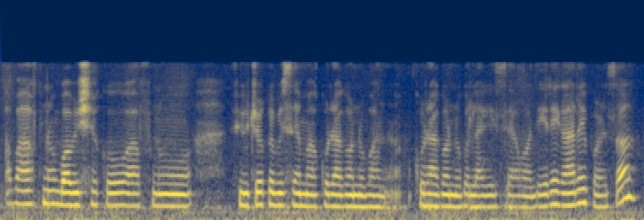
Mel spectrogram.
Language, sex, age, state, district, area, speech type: Nepali, female, 18-30, West Bengal, Darjeeling, rural, spontaneous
